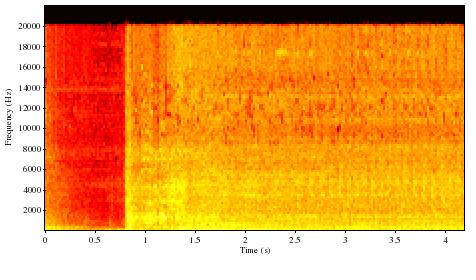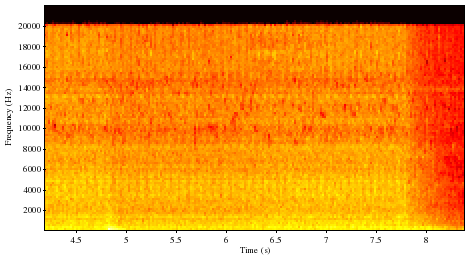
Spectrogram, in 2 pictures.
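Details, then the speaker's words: 2011 Hyundai Sonata after starter replacement (was no crank, no start): brief even cranking, catches within a second into smooth steady idle; normal cranking and start, starter not shorted. "cool it didn't short out that means the starter's not shorted and I didn't hook anything up backwards"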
